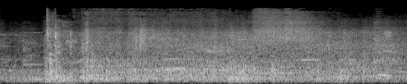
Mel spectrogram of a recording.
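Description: Metro car standing at a station platform with its doors open. A sudden clack comes about half a second in, followed by steady noise, with a louder hiss near the middle.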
